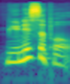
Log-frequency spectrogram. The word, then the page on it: municipal: mjuːnísəpəl; ミューニサパル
